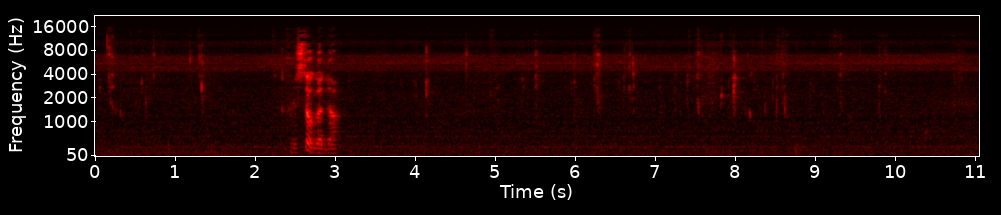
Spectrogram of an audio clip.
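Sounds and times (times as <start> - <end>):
soft chewing mouth clicks: 0.0 - 1.6, 4.0 - 11.0
low room hum: 0.0 - 11.0.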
